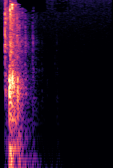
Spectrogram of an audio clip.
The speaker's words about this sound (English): Then, without another word, he slammed the door behind him and was gone.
